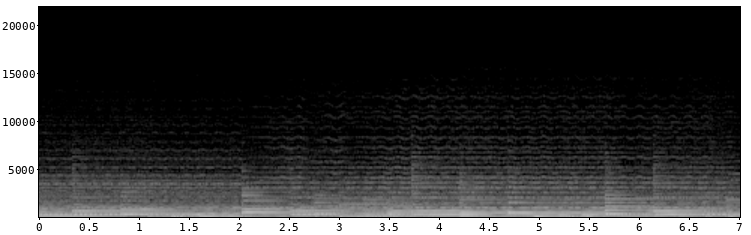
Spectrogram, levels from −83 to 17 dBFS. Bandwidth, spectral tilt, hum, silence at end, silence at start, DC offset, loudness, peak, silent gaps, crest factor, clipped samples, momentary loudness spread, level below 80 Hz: 7.6 kHz; -8.5 dB/octave; none; 0 s; 0 s; under 0.1%; -18 LUFS; -4 dBFS; none; 14 dB; under 0.1%; 4 LU; -38 dBFS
